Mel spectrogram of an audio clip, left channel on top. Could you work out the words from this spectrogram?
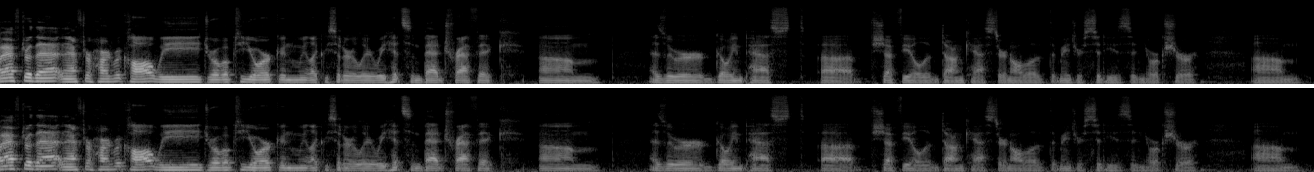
that, and after Hardwick Hall, we drove up to York, and like we said earlier, we hit some bad traffic as we were going past Sheffield and Doncaster and all the major cities in Yorkshire.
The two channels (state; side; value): normal; both; correlation 0.83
